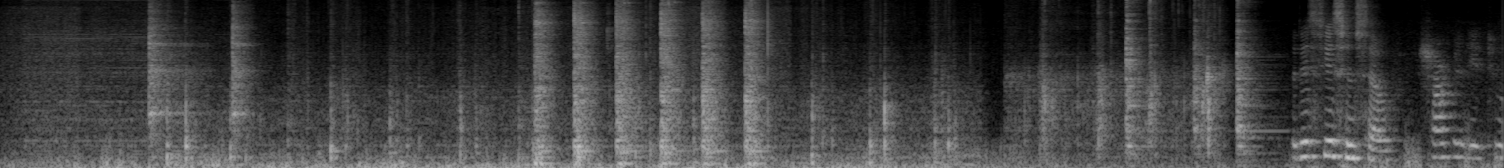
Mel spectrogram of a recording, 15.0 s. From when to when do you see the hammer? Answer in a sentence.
You can hear the hammer from 0.2 to 2.5 s, from 5.3 to 7.7 s and from 10.9 to 12.8 s.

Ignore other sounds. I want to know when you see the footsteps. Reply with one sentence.
The footsteps can be heard from 1.6 to 12.3 s.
